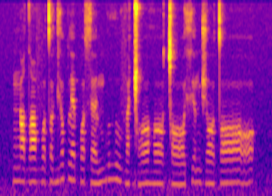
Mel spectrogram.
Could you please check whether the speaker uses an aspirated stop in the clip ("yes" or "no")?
no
